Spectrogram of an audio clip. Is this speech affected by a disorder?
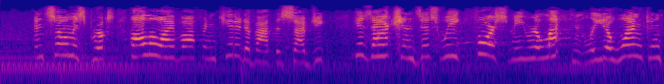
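No.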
